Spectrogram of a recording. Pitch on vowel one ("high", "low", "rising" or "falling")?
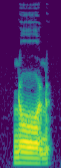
low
